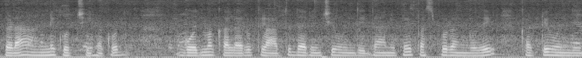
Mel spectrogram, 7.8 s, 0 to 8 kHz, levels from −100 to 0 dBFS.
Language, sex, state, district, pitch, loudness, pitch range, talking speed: Telugu, female, Telangana, Mahabubabad, 140 Hz, -17 LUFS, 135-155 Hz, 110 wpm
